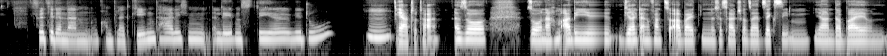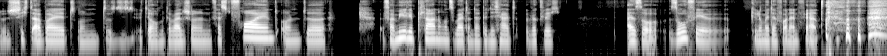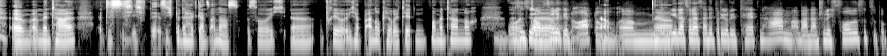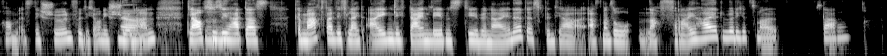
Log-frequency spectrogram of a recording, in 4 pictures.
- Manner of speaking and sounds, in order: other background noise; distorted speech; laugh
- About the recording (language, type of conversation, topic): German, advice, Wie gehe ich damit um, wenn meine Freundschaft immer weiter auseinandergeht?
